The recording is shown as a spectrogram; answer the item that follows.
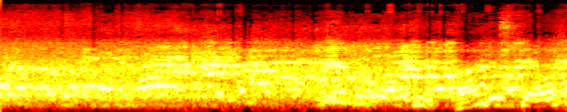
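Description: Several voices talking and calling out over one another in a large sports hall, a steady mix of chatter with no single voice standing out.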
